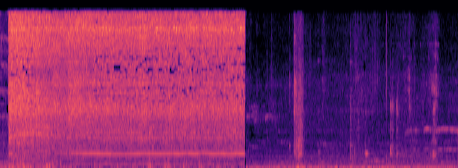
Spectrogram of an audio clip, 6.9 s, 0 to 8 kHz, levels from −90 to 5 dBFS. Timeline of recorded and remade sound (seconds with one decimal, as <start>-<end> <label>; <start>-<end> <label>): 0.0-0.5 recorded; 0.5-1.4 remade; 1.4-6.9 recorded

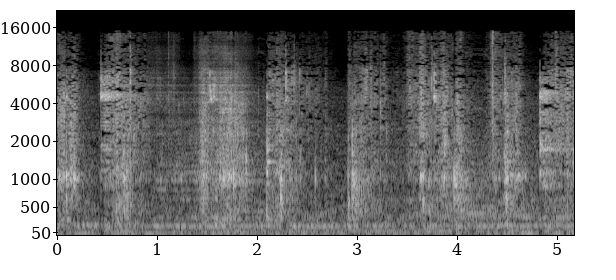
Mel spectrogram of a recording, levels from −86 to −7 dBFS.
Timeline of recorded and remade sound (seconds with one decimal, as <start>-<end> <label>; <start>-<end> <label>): 0.0-0.9 recorded; 0.9-2.0 remade; 2.0-5.2 recorded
